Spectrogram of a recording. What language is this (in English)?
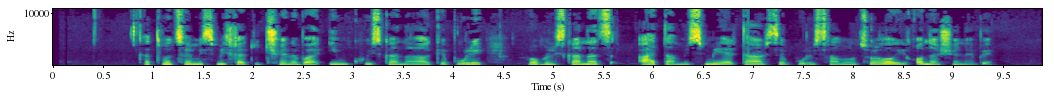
Georgian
